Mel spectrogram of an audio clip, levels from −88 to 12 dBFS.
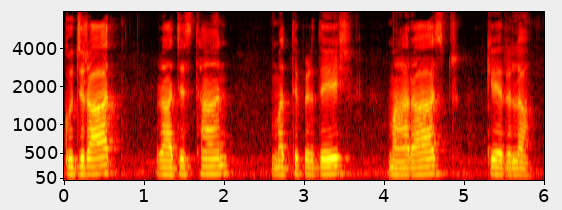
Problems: background sounds at intervals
